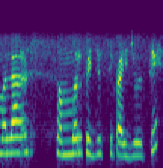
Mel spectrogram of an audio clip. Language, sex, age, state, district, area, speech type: Marathi, female, 18-30, Maharashtra, Amravati, urban, conversation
